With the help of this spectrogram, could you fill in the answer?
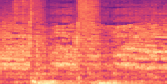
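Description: A large crowd chants and shouts loudly along with a pounding, bass-heavy jump up drum and bass song, voices rising in a dense, continuous roar for the whole moment.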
